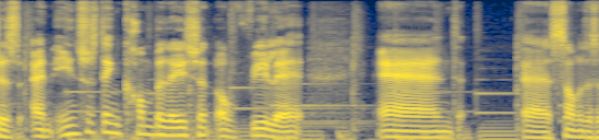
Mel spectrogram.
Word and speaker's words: Wille: an interesting combilation of v and uh some of the Star Dragon cards especially the era NOA and yes it's pronounced V not will or Willie as most people like to pronounce it I'm sure the Eva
